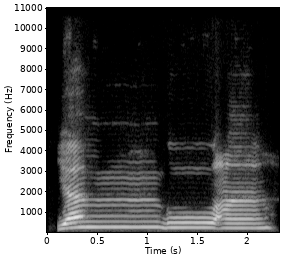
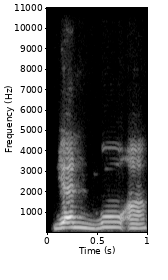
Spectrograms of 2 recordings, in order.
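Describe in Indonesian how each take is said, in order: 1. Huruf n menjadi dengung sengau yang panjang sebelum b. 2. Huruf n diucapkan dengan jelas tanpa dengung sengau. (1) "So mesti dengung yang panjang" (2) "Kan susah"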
